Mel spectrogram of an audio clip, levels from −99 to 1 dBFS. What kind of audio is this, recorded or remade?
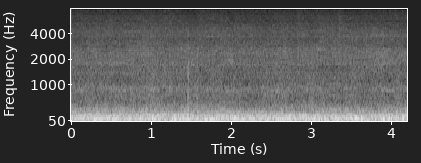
remade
